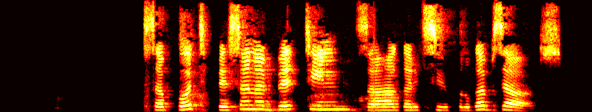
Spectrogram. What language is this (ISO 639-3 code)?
kin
